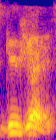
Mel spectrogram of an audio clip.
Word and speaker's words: Douget: It's Douget. So Haitian American, so the French influence.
